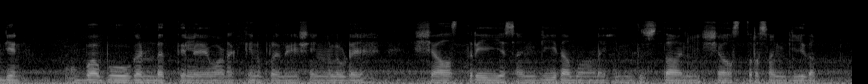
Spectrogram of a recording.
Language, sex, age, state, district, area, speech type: Malayalam, male, 18-30, Kerala, Palakkad, rural, read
